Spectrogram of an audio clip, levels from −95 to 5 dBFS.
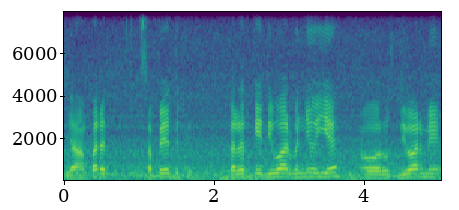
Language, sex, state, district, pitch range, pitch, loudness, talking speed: Hindi, male, Rajasthan, Bikaner, 165-185 Hz, 180 Hz, -15 LUFS, 155 wpm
